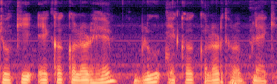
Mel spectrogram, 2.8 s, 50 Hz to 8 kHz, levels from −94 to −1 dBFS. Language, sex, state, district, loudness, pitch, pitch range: Hindi, male, Arunachal Pradesh, Longding, -16 LUFS, 105 Hz, 100-110 Hz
